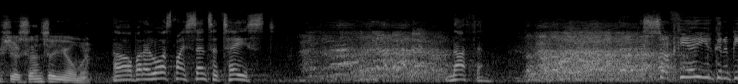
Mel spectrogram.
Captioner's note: laughs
